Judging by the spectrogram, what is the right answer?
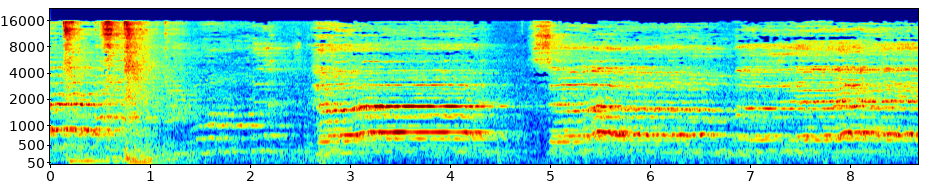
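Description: Several voices singing close harmony in long held notes, almost a cappella, heard live from the audience. The bass and drums drop out about a second in, and there are two short breaths between phrases.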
